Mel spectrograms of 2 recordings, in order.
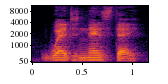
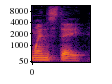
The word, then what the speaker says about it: Wednesday: for pronouncing it like wednesday no no excuse always remember there are only two sounds in wednesday and the d is silent now with number six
